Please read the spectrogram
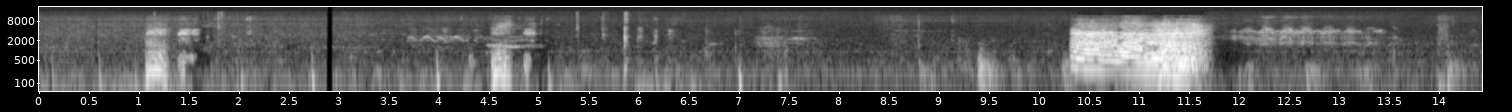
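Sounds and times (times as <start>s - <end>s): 
loud buzzy fart with downward sliding pitch: 1.0s - 1.5s, 10.4s - 11.8s.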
